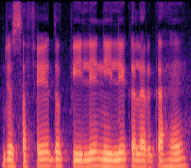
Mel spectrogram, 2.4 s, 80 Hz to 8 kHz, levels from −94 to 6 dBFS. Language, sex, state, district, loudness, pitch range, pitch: Hindi, male, Uttar Pradesh, Lucknow, -14 LUFS, 110-120 Hz, 115 Hz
